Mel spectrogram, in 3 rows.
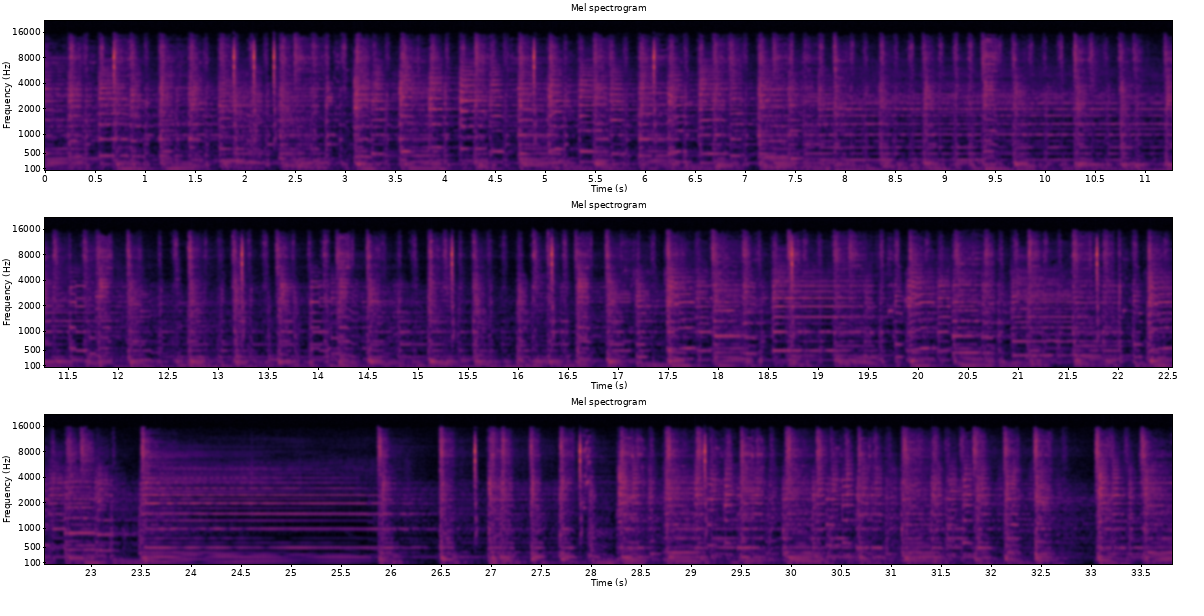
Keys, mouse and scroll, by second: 2.1 double click, 3.5 typing, 6.6-7.1 scroll up 1, 7.1 typing, 22.2 scroll up 1, 23.8-24.2 scroll down 1.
